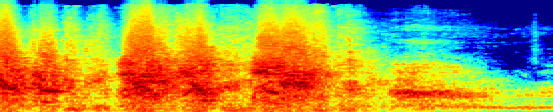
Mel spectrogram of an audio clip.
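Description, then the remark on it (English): A dog barks loudly, three harsh barks in quick succession followed by a fading, lower yelp-like tail. No voices are heard. “Get this dog out of here now.”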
